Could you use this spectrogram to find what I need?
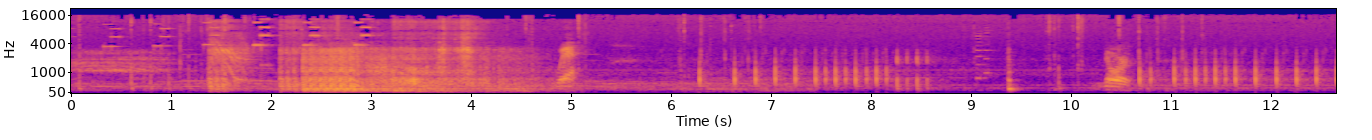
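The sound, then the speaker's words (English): A turret gun fires in a video game, two long strings of sharp, rapid shots in the second half, after a voice talks over louder game noise early on. “Whoa, holy crap. Turret gun.”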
